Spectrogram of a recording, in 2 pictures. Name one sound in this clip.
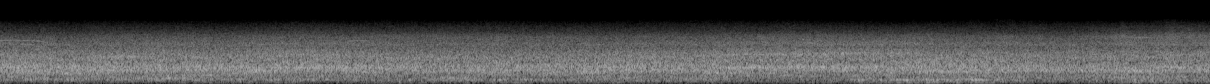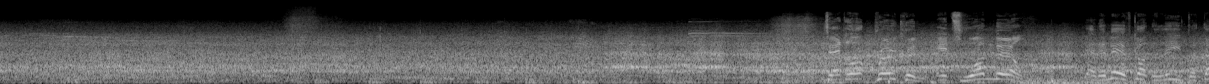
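A large stadium crowd cheers and roars steadily.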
